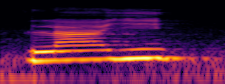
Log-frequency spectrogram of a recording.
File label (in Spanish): vibora, mazahua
